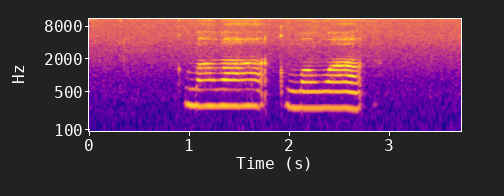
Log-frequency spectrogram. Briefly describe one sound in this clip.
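A young woman speaks briefly in a high, sing-song voice close to a microphone.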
